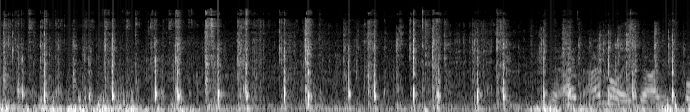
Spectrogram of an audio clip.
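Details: Shire horse in Dyfed pulling a ride-on cart, hooves clip-clopping in a steady, brisk rhythm of sharp knocks roughly every third of a second, with low rumbling wheels underneath and a person talking near the end.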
